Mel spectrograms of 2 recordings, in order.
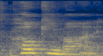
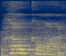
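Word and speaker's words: Pokémon: I was like, it's Pokemon. It's not Pokemon. And granted, he is like a super fan, like, knows way more than I will ever know about Pokemon.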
